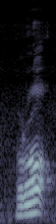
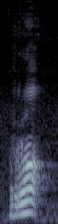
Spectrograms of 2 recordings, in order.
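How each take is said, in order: No difference in how they are said.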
